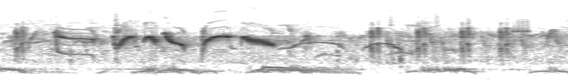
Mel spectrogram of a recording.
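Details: Yellow-eyed babbler singing a rich, varied warble of slurred whistled notes rising and falling, several loud phrases in the first two seconds, then softer chattering notes, with faint low murmuring notes underneath.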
